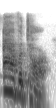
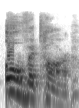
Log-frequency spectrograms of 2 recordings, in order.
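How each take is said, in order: First: The first vowel sounds like the 'a' in 'cat'. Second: The first vowel sounds like an 'o'. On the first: The speaker calls it right. "it's Avatar" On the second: The speaker calls it wrong. "not fucking Ovatar"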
